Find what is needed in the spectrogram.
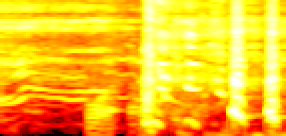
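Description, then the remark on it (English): A person imitates a cat, giving a string of short, quick meows in a fairly loud voice, each one clipped and rising in pitch. “Meow. Meow. Meow. Meow.”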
